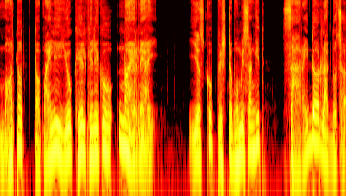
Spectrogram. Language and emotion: Nepali, fearful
